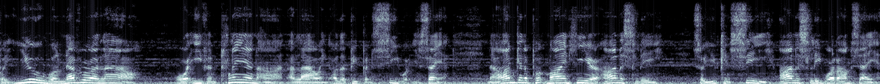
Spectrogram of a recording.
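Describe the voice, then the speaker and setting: A man talks at a high pitch with lively intonation. Audible room echo surrounds his voice. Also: fairly slow pace. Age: 60s. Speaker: vlogger. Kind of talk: monologue. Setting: recorded on a tablet.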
